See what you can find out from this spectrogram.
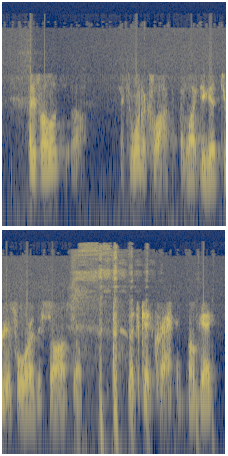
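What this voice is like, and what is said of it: Deeper, lower macho imitated voice. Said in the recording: “a much deeper voice. He put on his macho voice ... that lower Elvis Presley persona”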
